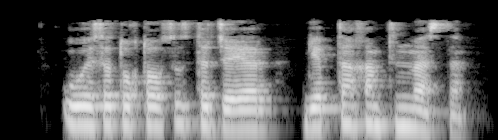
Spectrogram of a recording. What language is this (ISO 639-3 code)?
uzb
